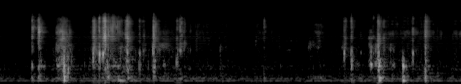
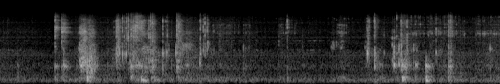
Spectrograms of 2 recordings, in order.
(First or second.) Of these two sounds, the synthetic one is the first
